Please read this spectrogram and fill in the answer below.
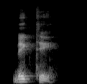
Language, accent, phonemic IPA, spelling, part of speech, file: French, France, /be.ɡə.te/, bégueter, verb, LL-Q150 (fra)-bégueter.wav
- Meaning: to bleat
